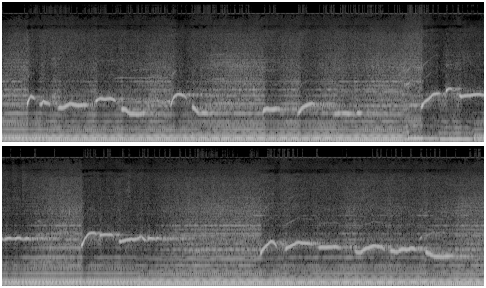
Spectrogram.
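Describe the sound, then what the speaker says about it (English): Someone whistles a wavering melody alone, phrases rising and falling with short pauses, over a steady low hum. "And then he started whistling."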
